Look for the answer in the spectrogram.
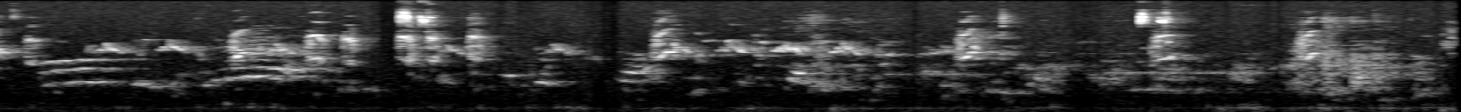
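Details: A single sooty-headed bulbul sings a run of short, bubbly, harmonic phrases rising and falling in mid pitch, with sharper chirps overlapping near the end and a steady low hum underneath.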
